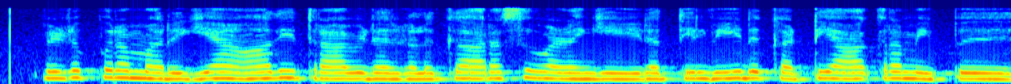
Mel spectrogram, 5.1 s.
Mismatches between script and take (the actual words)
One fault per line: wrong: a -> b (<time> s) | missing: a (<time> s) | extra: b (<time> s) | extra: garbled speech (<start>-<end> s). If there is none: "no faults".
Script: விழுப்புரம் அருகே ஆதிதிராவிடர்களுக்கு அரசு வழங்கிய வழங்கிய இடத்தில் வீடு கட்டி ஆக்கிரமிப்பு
missing: வழங்கிய (3.2 s)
